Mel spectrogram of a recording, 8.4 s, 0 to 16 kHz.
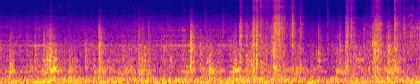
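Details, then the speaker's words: Brunswick A2 bowling pinsetter cycling normally after cycle solenoid replacement (complaint: not cycling on first ball); ball detect beam tripped by hand, machine sweeps and resets with even rattling clanks and thumps, then waits on pins. "we're gonna break the ball detect beam just like a bowling ball would. Trip the ball detect beam. It cycled. Waiting on pins."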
